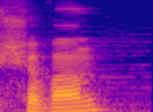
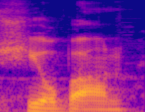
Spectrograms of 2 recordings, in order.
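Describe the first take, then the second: First: The name begins with a single 'sho' sound. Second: The name begins with a separate 'ee' sound. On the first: This is how the name should be pronounced. The speaker calls it right. "before I translate it to Shoban" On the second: This is how the written name first reads. The speaker calls it wrong. "Shioban is is what comes to mind, and then and I know that it's not like that"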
